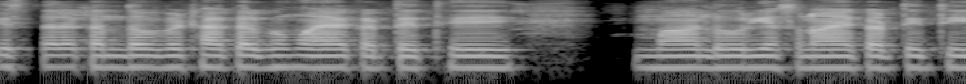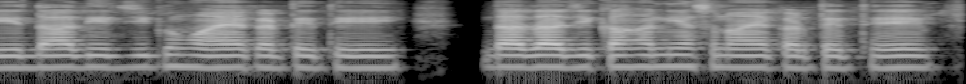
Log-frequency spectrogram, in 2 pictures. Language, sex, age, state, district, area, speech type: Hindi, male, 45-60, Rajasthan, Karauli, rural, spontaneous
